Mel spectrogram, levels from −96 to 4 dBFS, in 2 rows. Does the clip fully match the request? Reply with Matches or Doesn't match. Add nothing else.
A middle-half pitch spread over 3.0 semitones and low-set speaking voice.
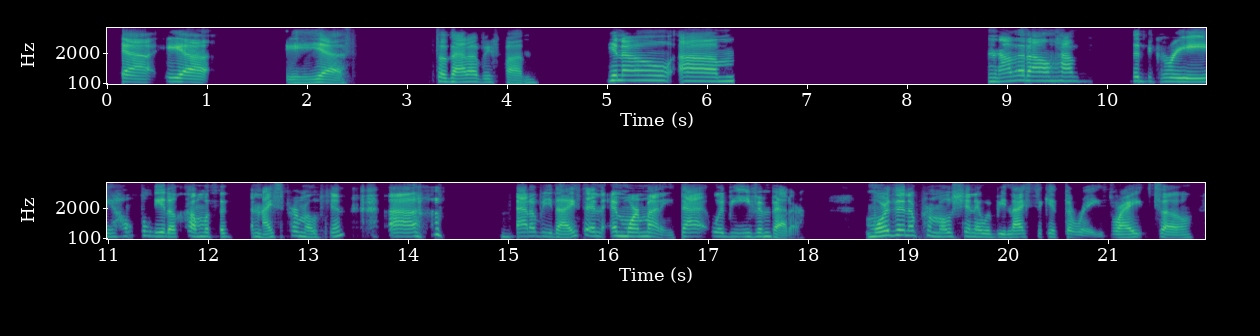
Doesn't match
